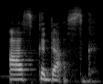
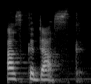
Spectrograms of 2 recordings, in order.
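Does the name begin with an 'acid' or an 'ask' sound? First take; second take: ask; ask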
